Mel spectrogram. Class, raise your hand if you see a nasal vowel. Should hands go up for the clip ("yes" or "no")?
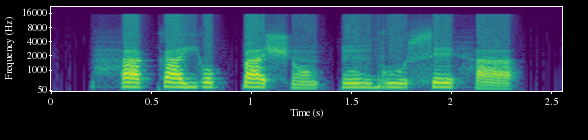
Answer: yes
